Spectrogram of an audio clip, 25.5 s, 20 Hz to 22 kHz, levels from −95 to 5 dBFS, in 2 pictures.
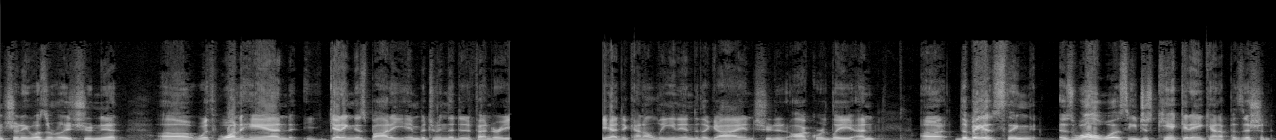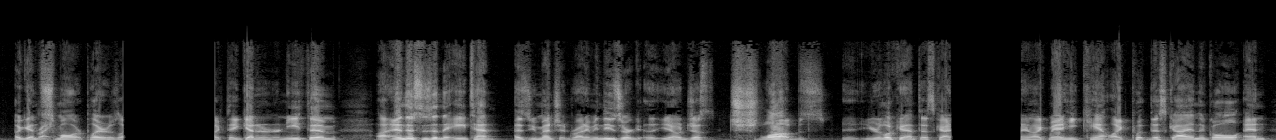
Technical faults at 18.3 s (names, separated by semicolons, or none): none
